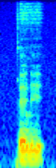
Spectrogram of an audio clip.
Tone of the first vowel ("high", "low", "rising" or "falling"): low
